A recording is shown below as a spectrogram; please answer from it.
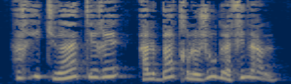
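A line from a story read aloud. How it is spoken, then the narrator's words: Shrill call. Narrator (French): lança Hermione d'une voix perçante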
